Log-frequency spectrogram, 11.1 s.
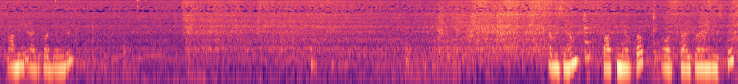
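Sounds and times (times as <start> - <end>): paste sizzling in a pan: 0.1 - 11.0.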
